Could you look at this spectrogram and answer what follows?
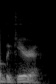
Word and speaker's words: Bagheera: Before Because, like, I have an Gira? island. Before Gira? Thank you for joining us. Sorry, I horribly butchered your Bagheera. Where? Bagheera. Oh, Bagheera. Oh, it's like an A.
